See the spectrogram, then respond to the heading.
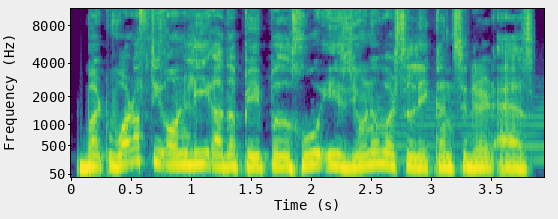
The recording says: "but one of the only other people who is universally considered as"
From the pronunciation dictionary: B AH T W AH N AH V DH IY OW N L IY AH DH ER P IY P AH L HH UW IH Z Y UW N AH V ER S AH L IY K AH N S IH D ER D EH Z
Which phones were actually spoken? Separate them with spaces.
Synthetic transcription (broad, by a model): B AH T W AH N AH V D IY OW N L IY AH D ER P IY P AH L HH UW IH Z Y UW N AH V ER S AH L IY K AH N S IH D ER D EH Z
